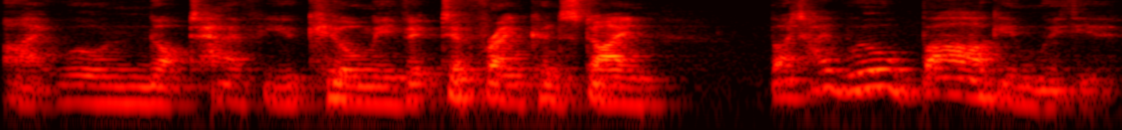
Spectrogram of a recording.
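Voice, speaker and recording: Guy doing a lonely brooding monster in a radio drama, really slow n grand, echoey room. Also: mid-range voice, lively intonation, lightly acted. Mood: menacing. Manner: slow, grandiloquent, pleading and menacing delivery. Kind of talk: theatrical radio play acting. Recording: roomy echo, distant from the mic.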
